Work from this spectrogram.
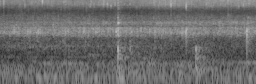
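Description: Pork adobo fries in a pan with a steady, soft sizzle, broken by a few faint scrapes and clinks as it is stirred.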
